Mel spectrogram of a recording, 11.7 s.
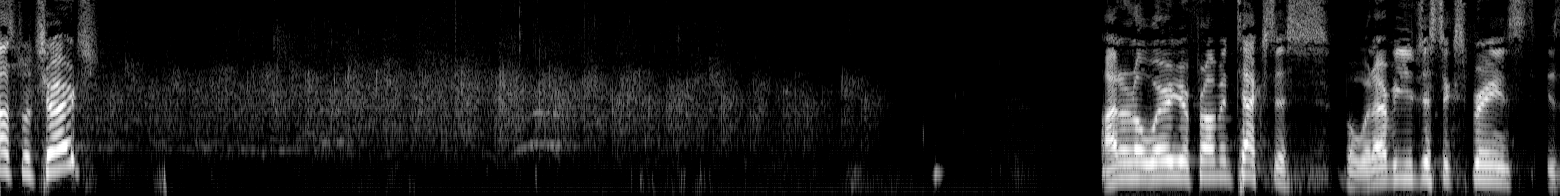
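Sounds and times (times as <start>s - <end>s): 
speech: 0.0s - 0.8s, 8.3s - 11.6s
audience applause for newlyweds at Calvary Gospel Church: 0.4s - 6.8s.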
